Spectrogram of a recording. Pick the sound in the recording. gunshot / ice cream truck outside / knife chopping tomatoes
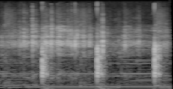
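knife chopping tomatoes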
